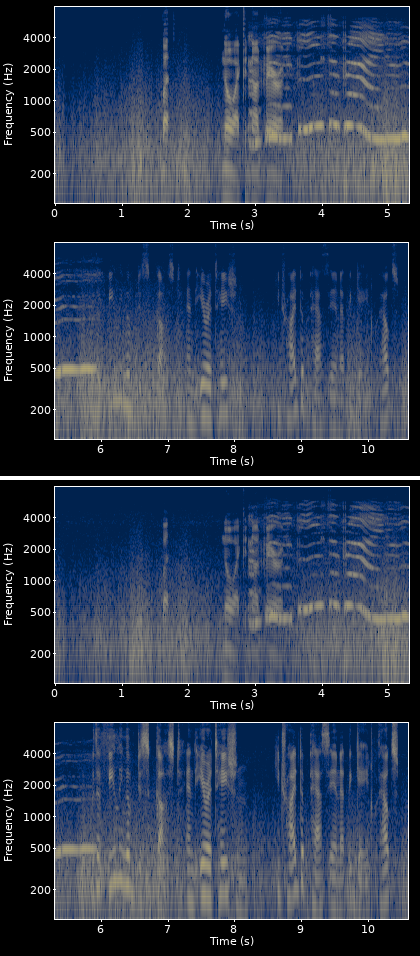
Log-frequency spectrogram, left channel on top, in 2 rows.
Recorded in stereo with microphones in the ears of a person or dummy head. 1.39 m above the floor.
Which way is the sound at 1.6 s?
55° left (ahead or behind).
